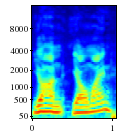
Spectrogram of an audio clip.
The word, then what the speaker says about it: Johan Jaumain: Mutta nyt me mennään asiaan, eli welcome, Johan Jaumain. Mm-hmm. Yeah, I'll take that. That's fine. It's okay pronunciation.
